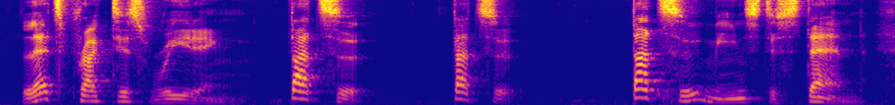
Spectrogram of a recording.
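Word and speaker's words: たつ: And here it's funny because if you stress the first character, tatsu, it means to stand. But if you reverse the stress and you put it on the second one, tatsu, tatsu, it means the dragon.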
